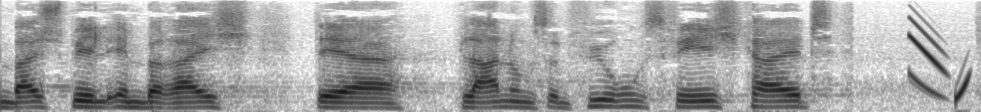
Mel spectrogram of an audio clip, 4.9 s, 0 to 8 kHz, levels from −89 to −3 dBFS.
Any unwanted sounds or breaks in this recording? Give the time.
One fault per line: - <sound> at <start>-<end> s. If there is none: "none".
- chirp at 4.5-4.9 s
